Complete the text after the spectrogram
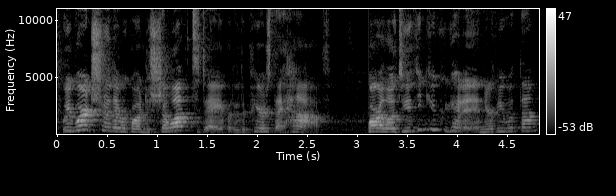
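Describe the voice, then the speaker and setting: A woman's voice: sits high, very animated, rapid-fire, bright, forceful tone, full character voice. A woman playing a businesslike, blunt and impatient radio news anchor in an amateur radio play. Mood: newsy, composed. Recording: roomy echo, background noise and ambience.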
